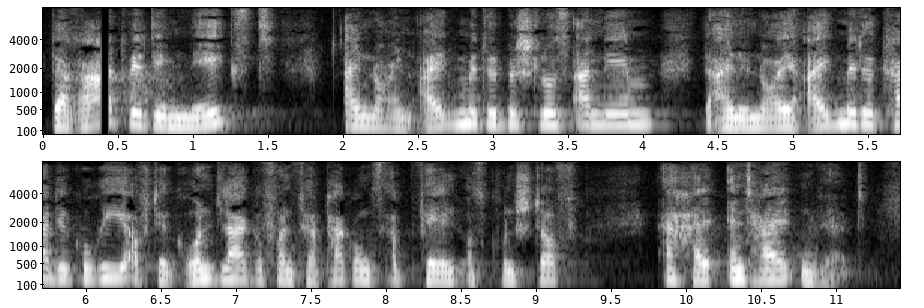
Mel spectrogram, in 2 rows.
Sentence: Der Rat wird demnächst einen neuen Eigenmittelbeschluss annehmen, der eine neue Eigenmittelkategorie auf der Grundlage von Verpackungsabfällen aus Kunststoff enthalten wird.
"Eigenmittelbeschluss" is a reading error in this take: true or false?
false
